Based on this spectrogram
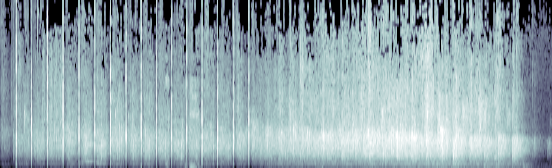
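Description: Churchgoers applaud to welcome guests to the front. It begins as sparse, separate claps, builds into dense, sustained applause, and then stops abruptly near the end.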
